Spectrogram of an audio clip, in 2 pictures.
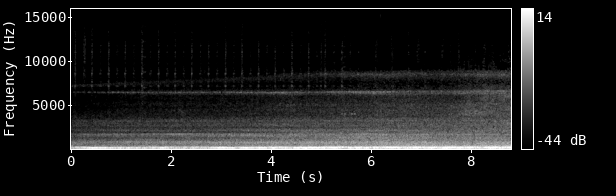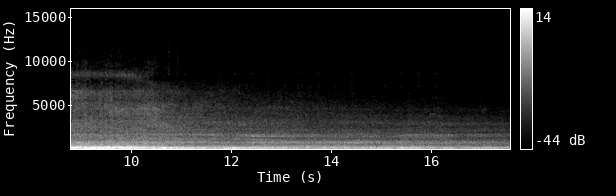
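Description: Diesel passenger train running through the station: a steady low engine drone with the noise of the train, growing louder to a peak about ten seconds in and then fading away as it recedes. A thin high whine sounds above it and stops about ten seconds in.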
